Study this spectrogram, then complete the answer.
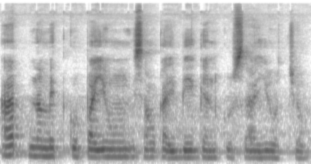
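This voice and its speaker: A woman's somewhat breathy voice, dark and mellow in tone, at a fairly slow pace. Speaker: overseas domestic worker and vlogger. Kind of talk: travel vlog voice-over. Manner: casual, halting.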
